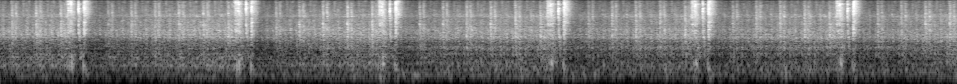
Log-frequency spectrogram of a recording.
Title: First run after rebuild! Old Iron Creamery power plant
